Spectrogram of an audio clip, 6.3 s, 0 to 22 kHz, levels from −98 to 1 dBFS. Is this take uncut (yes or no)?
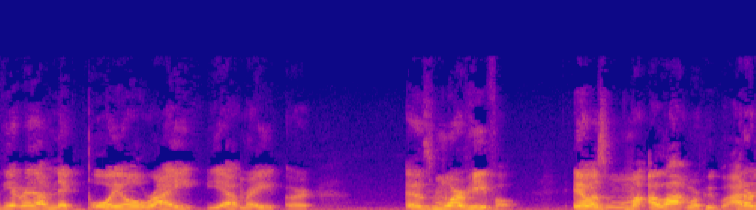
no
